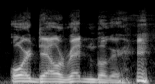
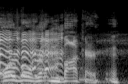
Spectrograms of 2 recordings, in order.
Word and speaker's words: Orville Redenbacher: She used to call it Ordell Redenbooger. She'd be like, do you want some Ordell Redenbooger popcorn? I'm like, Grandma, that's Ordell. And then I couldn't even pronounce it properly. I'm like, it's Orville Redenbacher.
